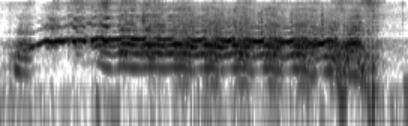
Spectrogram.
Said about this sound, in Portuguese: Este é o meu cavalo lusitano, uh, Chelim, uh, mas não está trajado uh, à portuguesa, mas trajado à maneira dos boros da África do Norte.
